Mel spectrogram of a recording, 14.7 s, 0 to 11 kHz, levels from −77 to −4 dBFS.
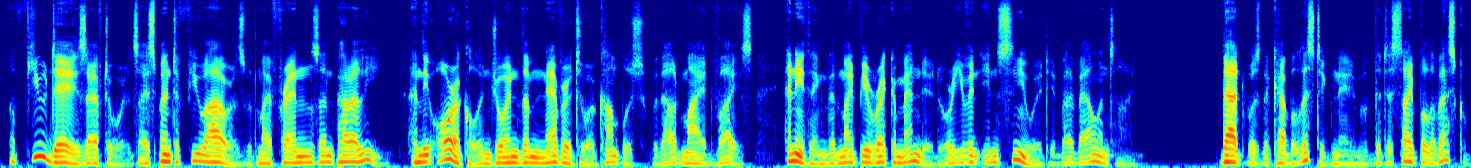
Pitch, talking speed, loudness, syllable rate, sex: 105 Hz, 185 wpm, -24 LUFS, 6.0 syllables/s, male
